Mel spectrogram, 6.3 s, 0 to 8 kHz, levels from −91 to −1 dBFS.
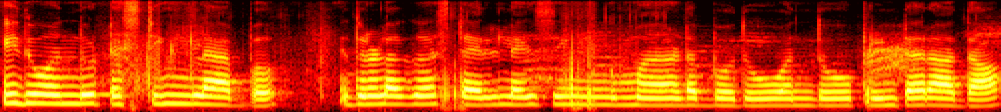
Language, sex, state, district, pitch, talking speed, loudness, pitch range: Kannada, female, Karnataka, Raichur, 205 Hz, 105 wpm, -15 LUFS, 190-220 Hz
